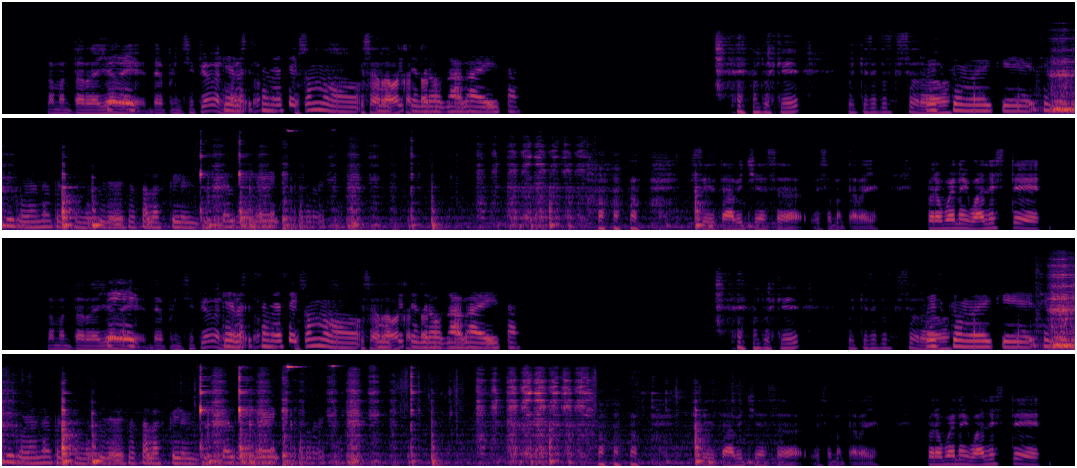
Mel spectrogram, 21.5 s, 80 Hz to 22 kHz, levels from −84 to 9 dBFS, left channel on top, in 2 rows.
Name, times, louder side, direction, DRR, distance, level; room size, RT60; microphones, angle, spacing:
voice 1, 0.4-2.6 2.9-4.4 7.1-8.2 8.5-9.5 16.6-21.2, left 2 dB, 35° left, 5.2 m, -46 dB
voice 2, 1.0-1.4 2.2-5.2 9.2-14.0, right 2 dB, 25° right, 1.7 m, -43 dB
Domestic sounds home sounds, 10.3-18.5, right 6 dB, 70° right, 2.2 m, -40 dB
open air
head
